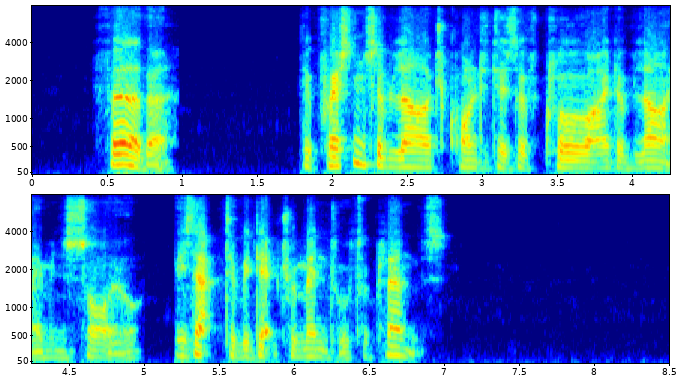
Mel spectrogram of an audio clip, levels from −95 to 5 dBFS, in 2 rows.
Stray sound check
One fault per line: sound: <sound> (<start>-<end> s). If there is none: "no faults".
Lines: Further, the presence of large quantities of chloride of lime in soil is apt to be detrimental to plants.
no faults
